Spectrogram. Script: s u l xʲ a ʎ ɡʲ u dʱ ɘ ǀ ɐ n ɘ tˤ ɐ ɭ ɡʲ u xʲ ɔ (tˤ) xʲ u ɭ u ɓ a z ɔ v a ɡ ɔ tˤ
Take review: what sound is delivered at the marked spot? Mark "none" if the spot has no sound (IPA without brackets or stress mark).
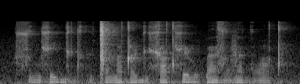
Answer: tˤ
